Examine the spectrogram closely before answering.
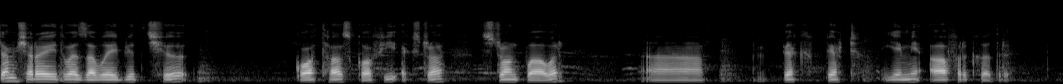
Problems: background sounds at intervals, background conversations at intervals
